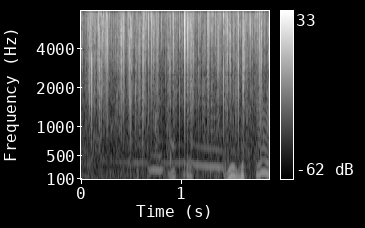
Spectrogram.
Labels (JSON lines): {"label": "biophony, cascading saw", "recorder": "SoundTrap 600 or HydroMoth"}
